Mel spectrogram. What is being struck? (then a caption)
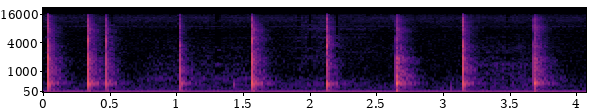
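Small closed cardboard box. A small closed cardboard phone box, held at an angle, is tapped on its edge and side with fingertips. Nine short, dry, hollow taps sound at uneven intervals, each with a woody knock centered around 430 Hz and a faint, quick decay.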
